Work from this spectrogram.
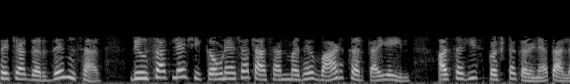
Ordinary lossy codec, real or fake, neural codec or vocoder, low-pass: none; real; none; 3.6 kHz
